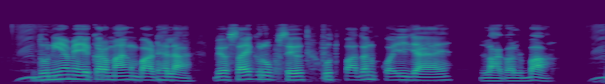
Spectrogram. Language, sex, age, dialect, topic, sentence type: Bhojpuri, male, <18, Southern / Standard, agriculture, statement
